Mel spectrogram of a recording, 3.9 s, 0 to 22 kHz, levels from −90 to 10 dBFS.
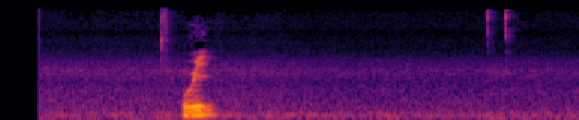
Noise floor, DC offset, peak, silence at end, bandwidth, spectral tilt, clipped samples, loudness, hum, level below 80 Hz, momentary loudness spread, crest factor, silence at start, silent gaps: -50 dBFS; under 0.1%; -2 dBFS; 2.4 s; 16.5 kHz; -6.5 dB/octave; under 0.1%; -19 LUFS; none; -56 dBFS; 26 LU; 24 dB; 1.05 s; none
